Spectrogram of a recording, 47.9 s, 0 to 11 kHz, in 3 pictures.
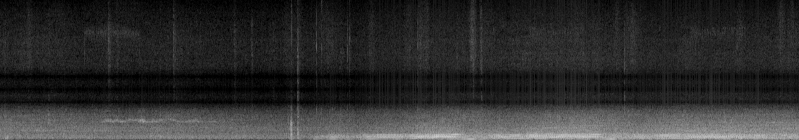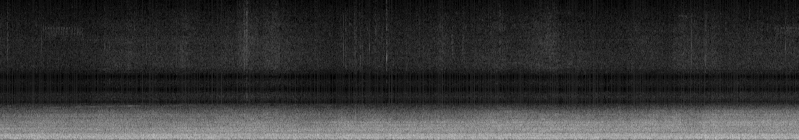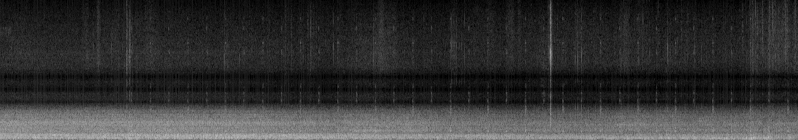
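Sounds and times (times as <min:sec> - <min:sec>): car engine: 0:00.0 - 0:47.9
road noise: 0:00.0 - 0:47.9.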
